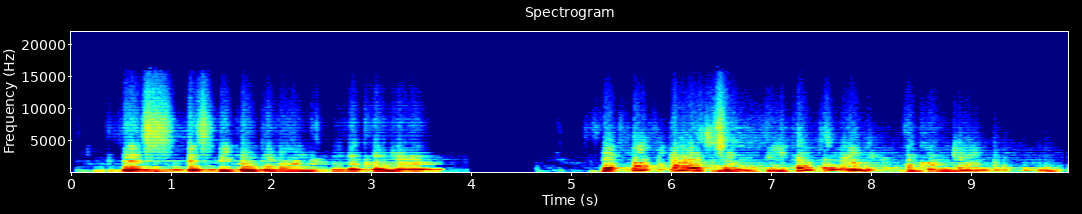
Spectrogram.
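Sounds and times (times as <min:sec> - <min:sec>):
vocoder voice: 0:00.3 - 0:03.7, 0:05.4 - 0:09.9.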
